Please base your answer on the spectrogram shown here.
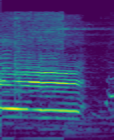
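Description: A single sustained, loud bleat from a goat, steady and nasal for most of a second before trailing off abruptly into quieter background.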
